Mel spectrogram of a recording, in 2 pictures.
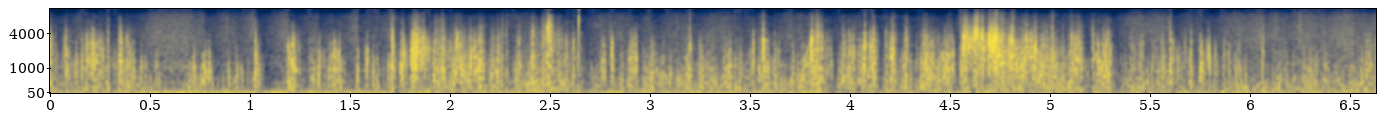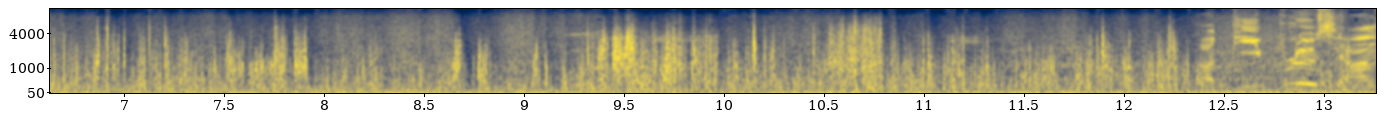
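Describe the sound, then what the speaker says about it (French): Strong wind buffets the microphone in a loud, continuous roar with gusty thumps, and a voice is faintly mixed in beneath it. "il y a un vent énorme"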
